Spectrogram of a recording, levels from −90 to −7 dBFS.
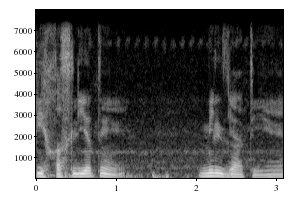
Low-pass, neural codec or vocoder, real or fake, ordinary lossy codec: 7.2 kHz; vocoder, 44.1 kHz, 80 mel bands, Vocos; fake; none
